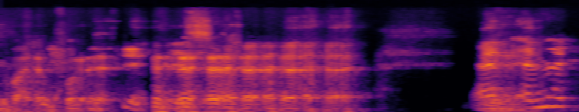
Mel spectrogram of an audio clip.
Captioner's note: both laugh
